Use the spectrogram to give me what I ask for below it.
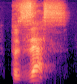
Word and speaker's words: possess: 이게 앞에도 ss 뒤도 ss인데 발음이 앞에는 발음이고 뒤는 스 발음이에요. 그래서 포스예요. 어, 신기하죠? 어 똑같은 SS인데 possess possess possess 소유하다 그래서 possessive 하면은 소유욕이 강한이란는 뜻이에요.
